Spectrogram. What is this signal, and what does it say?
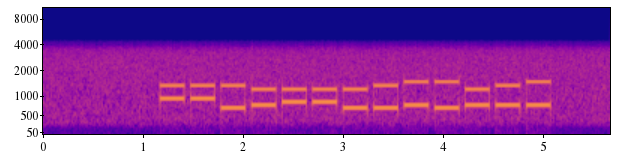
DTMF, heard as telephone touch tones, dialled by machine, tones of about 240 ms, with phone line noise. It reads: 0024771263456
